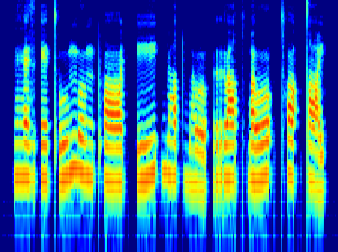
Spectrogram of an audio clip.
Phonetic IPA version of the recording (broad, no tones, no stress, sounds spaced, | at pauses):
ɦ ɛ z ʔ e tʼ u ŋ ʊː ŋ pʰ ɔː t͡ʃʼ iː ʔ bʱ ɪ tˤ bʱ ʊ | r ʊː tˤ ɓ oː ʔ tʰ ɔ ʔ tˤ i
